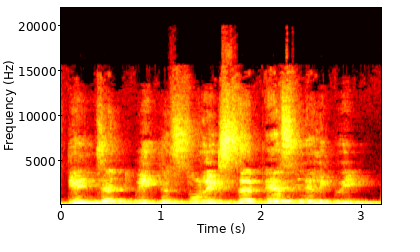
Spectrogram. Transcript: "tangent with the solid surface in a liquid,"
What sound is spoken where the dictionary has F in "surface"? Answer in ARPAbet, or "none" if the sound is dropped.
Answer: P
